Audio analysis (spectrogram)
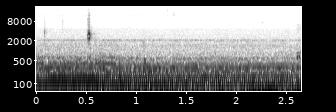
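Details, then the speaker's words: Weipro TC-900C 600L/H internal aquarium filter pump running: only a soft, steady low hum. Earlier vibration came from a touching part and stopped when it was moved; the motor itself makes no noise. "But there's no there's no actual noise from the motor as such."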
